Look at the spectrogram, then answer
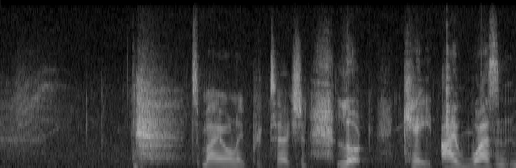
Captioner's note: sighs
